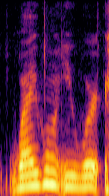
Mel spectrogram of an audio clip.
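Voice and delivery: exasperated, pleading with the toy; begging a stuck part to cooperate; frustrated. Real, not acted. Toy piece won't snap in.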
